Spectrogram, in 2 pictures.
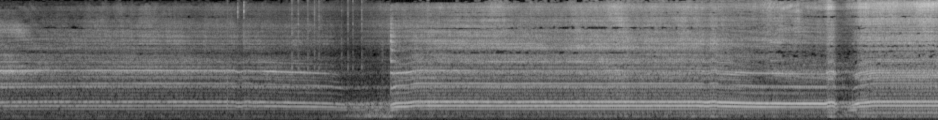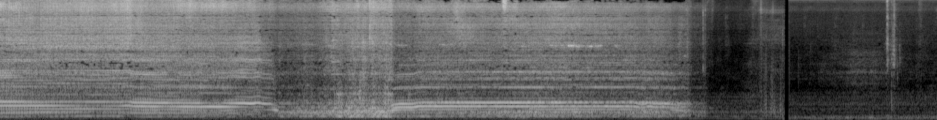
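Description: Steam locomotive whistle sounding several notes together, blown in about four long blasts of five or six seconds each, the pitch bending slightly as each blast starts and stops.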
